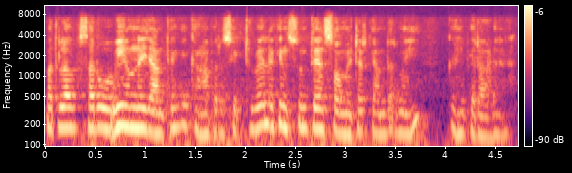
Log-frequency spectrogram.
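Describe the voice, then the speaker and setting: A man's voice: on the high side, steady tone, fast, a little mellow. A man with a Bihari Indian accent giving formal, defensive testimony as a police officer, deferentially addressing his superior as sir. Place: courtroom. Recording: muffled courtroom audio with clear noise.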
